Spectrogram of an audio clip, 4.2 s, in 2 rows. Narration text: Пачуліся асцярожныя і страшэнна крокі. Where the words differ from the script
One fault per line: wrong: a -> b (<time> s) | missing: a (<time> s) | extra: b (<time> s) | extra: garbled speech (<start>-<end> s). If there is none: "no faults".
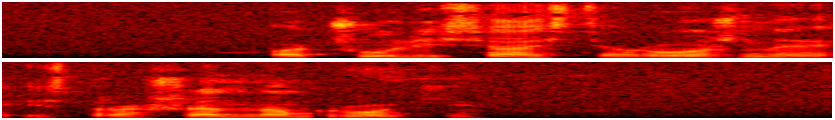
no faults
